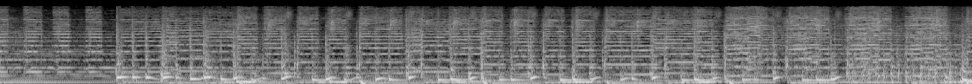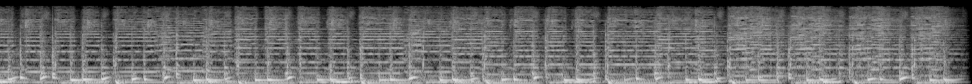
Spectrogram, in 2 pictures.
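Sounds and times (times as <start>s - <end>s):
instrumental song ringtone: 0.0s - 19.4s.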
